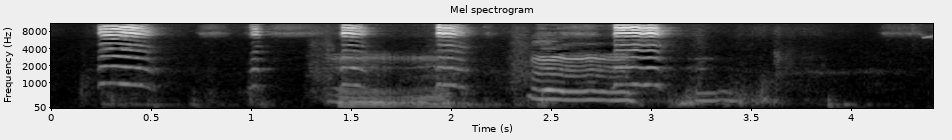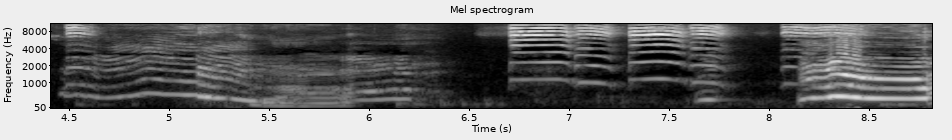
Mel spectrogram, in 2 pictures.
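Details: A Vizsla howls at a squeaker toy in long, wavering, sliding notes, interrupted by sharp high squeaks from the squeaky toy.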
